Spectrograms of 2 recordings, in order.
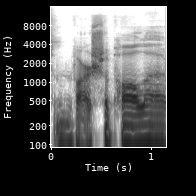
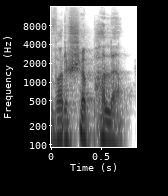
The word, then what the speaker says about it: varṣaphala: CB: And solar return charts, is the common word that's used for that varṣaphala or something like that? MG: Yes. With the classical Sanskrit pronunciation varṣaphala; varṣa meaning ‘a year’ and phala meaning ‘fruit’.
